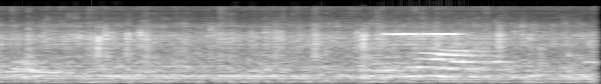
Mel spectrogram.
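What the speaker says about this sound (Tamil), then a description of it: "பச்சை மிளகா நல்லா வதங்கிடுச்சு எண்ணெயிலேயே" Green chillies and crushed cumin fry in oil, giving a soft, steady sizzle with faint stirring and no talk.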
